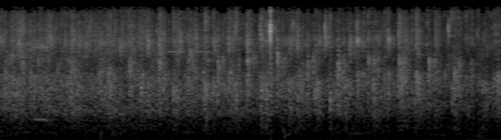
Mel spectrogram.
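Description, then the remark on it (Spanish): A church audience breaks into sustained, dense applause in praise of the Lord, many hands clapping steadily at full volume for several seconds with no one speaking over it. “Fuerte ese aplauso de alabanza al Señor.”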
